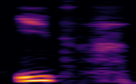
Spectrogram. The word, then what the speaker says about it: ETH: That's what it's pronounced as, ETH.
